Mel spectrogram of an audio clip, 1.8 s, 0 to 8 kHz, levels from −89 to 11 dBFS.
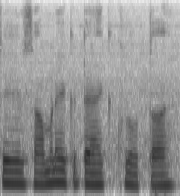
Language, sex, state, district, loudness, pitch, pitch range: Punjabi, male, Karnataka, Bangalore, -15 LUFS, 130 Hz, 120-140 Hz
